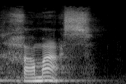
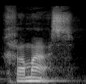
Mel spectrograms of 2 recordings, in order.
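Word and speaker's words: Hamas (חמס): That word violence in Hebrew is H2555, and it is pronounced Hamas. It is not spelled like that. But that's, and I'm not good at the H thing, but Hamas, which is a little ironic, isn't it?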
